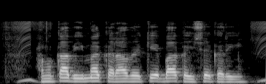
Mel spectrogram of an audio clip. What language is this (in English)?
Bhojpuri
